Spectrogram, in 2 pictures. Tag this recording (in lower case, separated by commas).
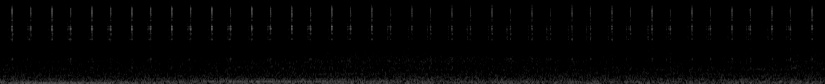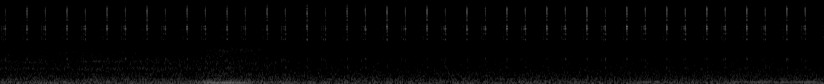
clock, mechanisms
